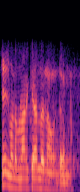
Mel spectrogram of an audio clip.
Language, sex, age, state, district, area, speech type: Tamil, male, 45-60, Tamil Nadu, Namakkal, rural, conversation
